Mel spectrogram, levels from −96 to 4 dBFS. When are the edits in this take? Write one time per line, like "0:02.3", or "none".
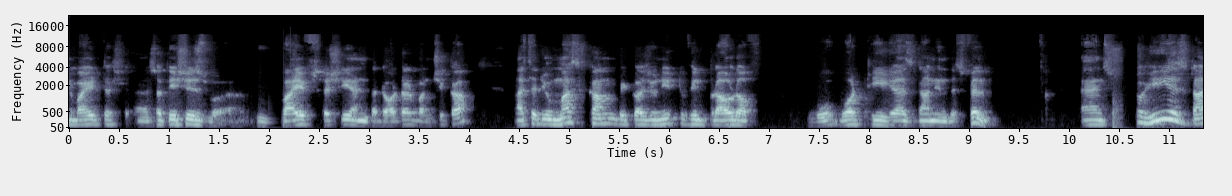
none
